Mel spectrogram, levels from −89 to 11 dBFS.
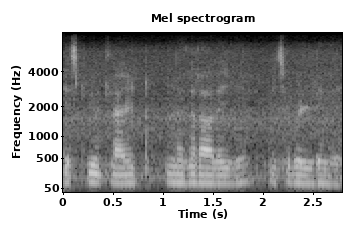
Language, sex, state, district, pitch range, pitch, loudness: Hindi, male, Bihar, Darbhanga, 110-120 Hz, 115 Hz, -17 LUFS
